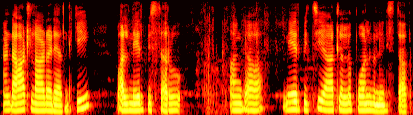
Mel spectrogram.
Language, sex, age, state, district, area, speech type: Telugu, female, 30-45, Andhra Pradesh, Sri Balaji, rural, spontaneous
